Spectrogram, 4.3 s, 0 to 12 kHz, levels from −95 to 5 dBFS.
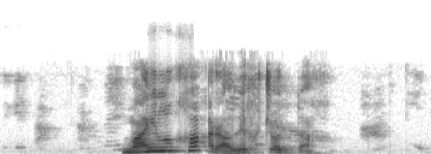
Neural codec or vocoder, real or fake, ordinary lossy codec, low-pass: none; real; Opus, 24 kbps; 7.2 kHz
